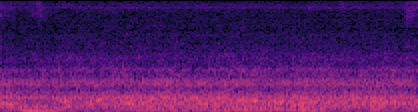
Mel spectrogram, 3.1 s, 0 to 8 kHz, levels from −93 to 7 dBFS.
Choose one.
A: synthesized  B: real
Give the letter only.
A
